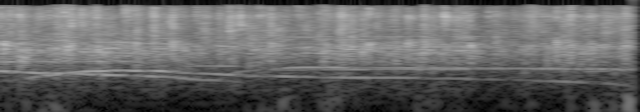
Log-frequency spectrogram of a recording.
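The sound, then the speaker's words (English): A comedy show audience at a festive Christmas special applauds steadily, with a sustained whoop of cheering gliding over the dense clapping. “And will you please keep that festive cheer going for Matt Stewart and Jess Perkins, here they are!”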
